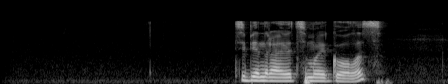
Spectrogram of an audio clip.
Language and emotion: Russian, positive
